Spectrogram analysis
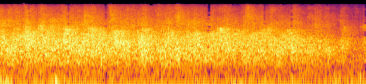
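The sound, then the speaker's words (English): An audience breaks into sustained applause, a dense, steady wash of many hands clapping at once that holds for several seconds before easing slightly at the end. No one speaks over it. “I bet somebody I could get somebody to clap when I preach, and so I just wanted to put that out there.”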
